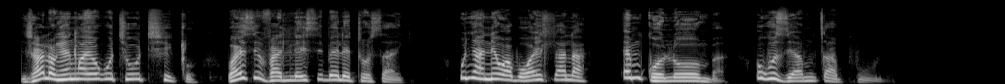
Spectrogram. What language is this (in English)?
North Ndebele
